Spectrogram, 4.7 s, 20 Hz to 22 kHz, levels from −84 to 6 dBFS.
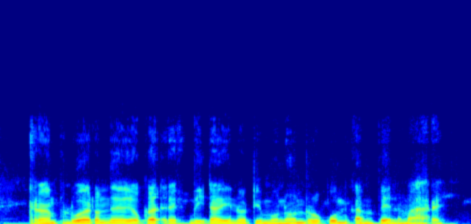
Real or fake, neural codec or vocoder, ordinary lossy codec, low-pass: fake; codec, 24 kHz, 1 kbps, SNAC; Opus, 24 kbps; 10.8 kHz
